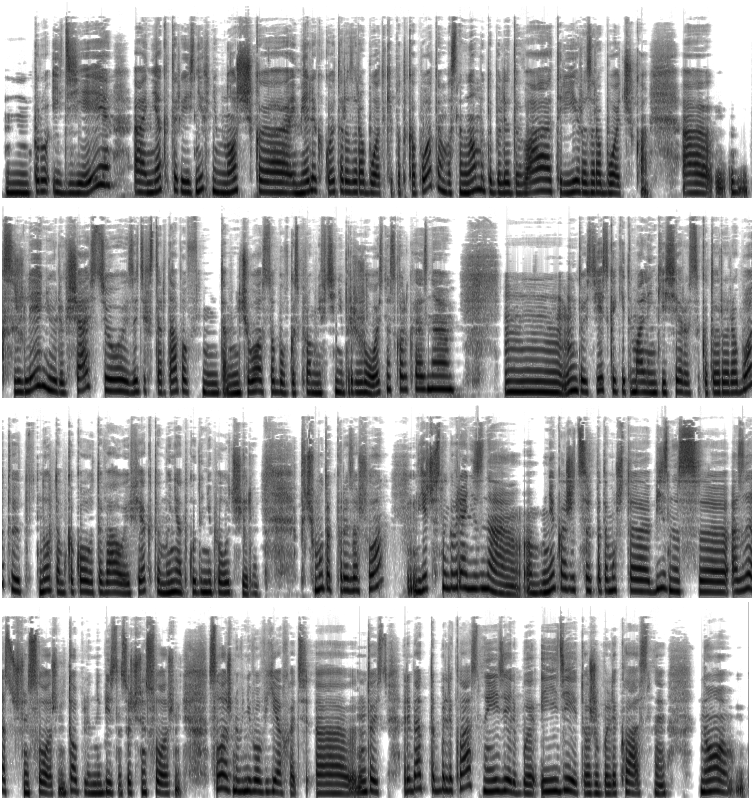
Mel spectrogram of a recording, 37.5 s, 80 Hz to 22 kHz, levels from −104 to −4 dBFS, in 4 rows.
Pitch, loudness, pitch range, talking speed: 215 Hz, -11 LUFS, 195-240 Hz, 140 wpm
